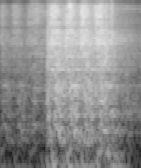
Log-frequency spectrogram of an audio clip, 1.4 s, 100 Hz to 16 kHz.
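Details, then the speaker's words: Mercedes OM606 diesel fitted with Ofgear pump control, start attempt in cool weather: starter spins engine steadily but it never fires; fuel not yet primed to injectors. "Kütsi üles pumpama võtta päris kaua, jah? Siit hakkas tõmbama igal juhul juba."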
